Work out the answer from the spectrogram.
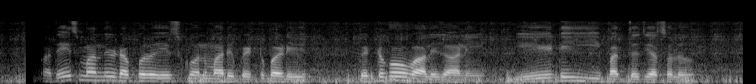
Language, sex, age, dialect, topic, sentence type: Telugu, male, 18-24, Utterandhra, banking, statement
